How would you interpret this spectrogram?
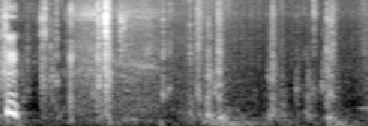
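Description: A door being opened nearby: a quick series of sharp clicks and clunks from the latch and handle, followed by soft rustling and a few lighter knocks.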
